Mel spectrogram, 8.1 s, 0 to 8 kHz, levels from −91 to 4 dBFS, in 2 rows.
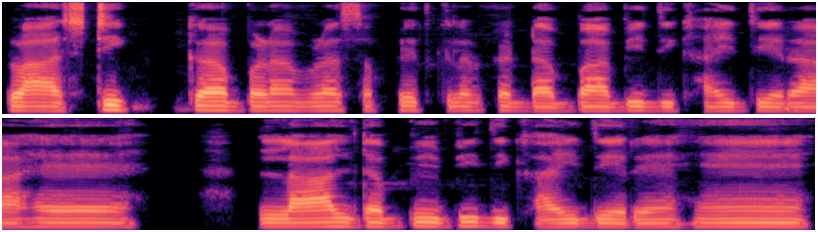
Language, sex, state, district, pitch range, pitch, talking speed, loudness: Hindi, male, Bihar, Jamui, 100-110 Hz, 105 Hz, 140 wpm, -19 LUFS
